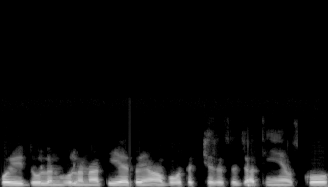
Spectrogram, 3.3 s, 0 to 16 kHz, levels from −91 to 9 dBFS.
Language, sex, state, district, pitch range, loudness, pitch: Hindi, male, Uttar Pradesh, Jyotiba Phule Nagar, 110-115 Hz, -17 LUFS, 115 Hz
